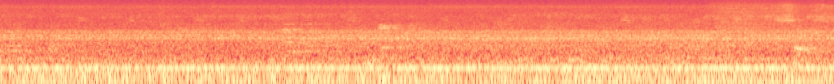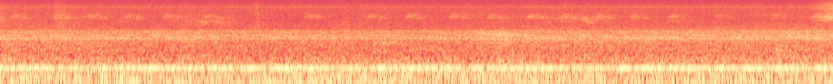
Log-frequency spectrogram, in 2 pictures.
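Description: Steady low machine hum filling a large room, with a fainter steady whine above it and no other distinct events.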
